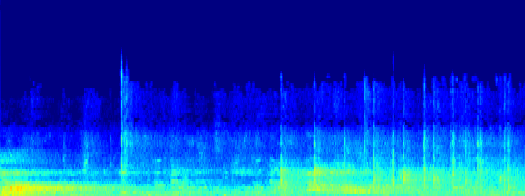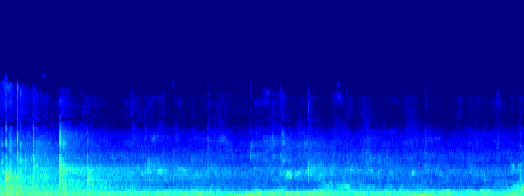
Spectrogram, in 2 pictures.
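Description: Indistinct voices, then from about three seconds in a short burst of scattered hand-clapping that echoes in a large gymnasium and dies away after a few seconds, leaving a low murmur.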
